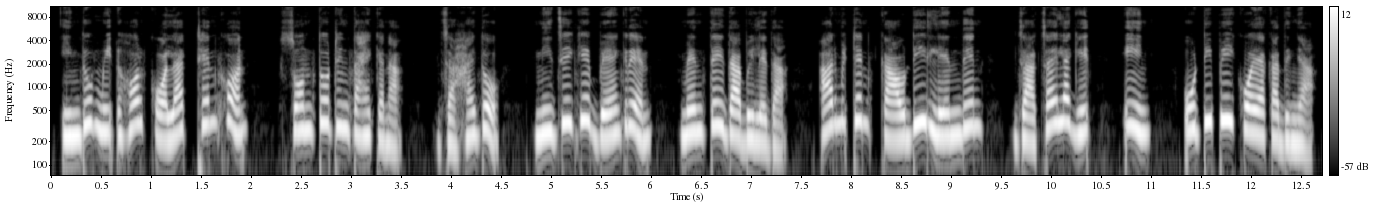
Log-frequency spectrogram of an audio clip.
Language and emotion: Santali, fearful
